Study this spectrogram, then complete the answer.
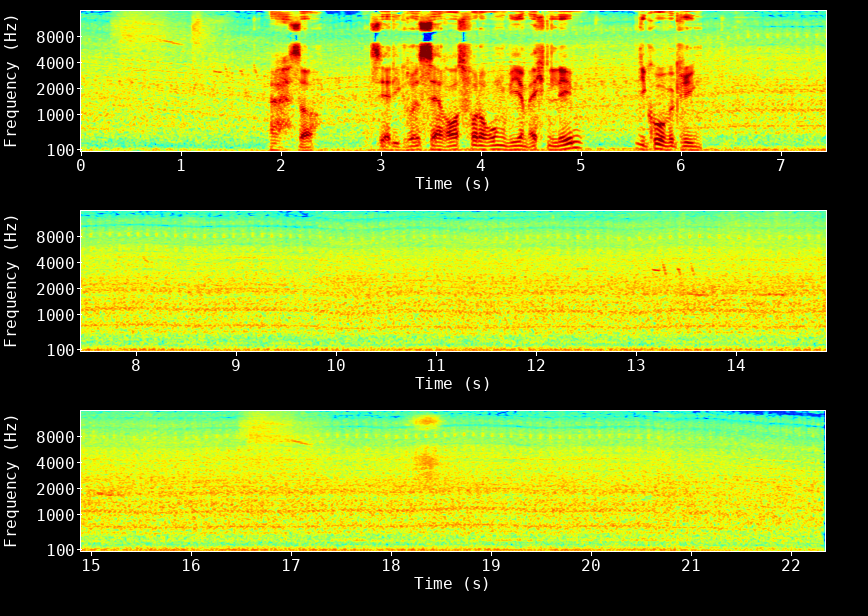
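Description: A truck engine hums steadily as it drives along.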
